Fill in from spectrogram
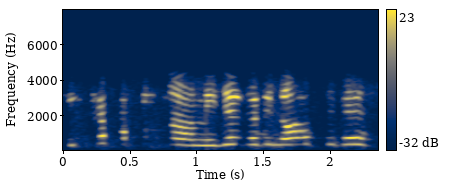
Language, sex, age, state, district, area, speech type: Odia, female, 45-60, Odisha, Sundergarh, rural, conversation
